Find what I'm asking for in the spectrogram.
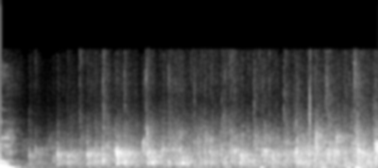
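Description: Audience applause in a conference hall on housing renovation, a steady broadband patter of many hands clapping for about four seconds at moderate, even loudness.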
